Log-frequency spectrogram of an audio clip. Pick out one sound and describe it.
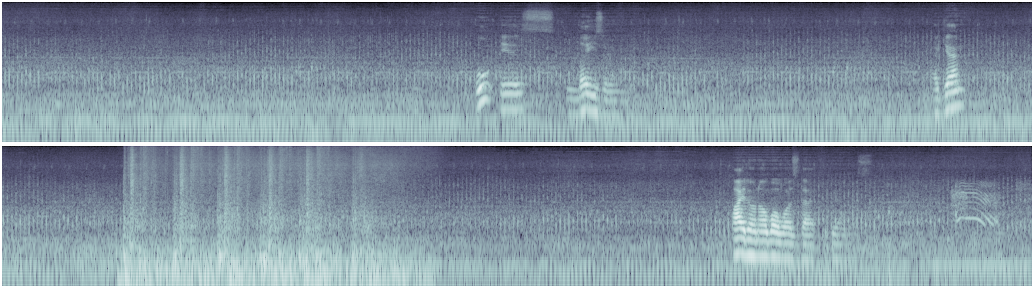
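A helicopter's rotor drones and thumps steadily overhead.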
